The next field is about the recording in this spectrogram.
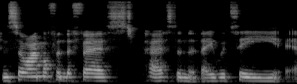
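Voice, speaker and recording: Delivered at a moderate pace, the voice has a bright, sharp tone. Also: woman. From Yorkshire, northern England. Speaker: doctor, menopause specialist. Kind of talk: interview. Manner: hesitant, with fillers.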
